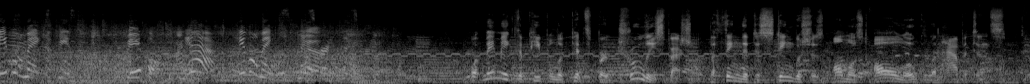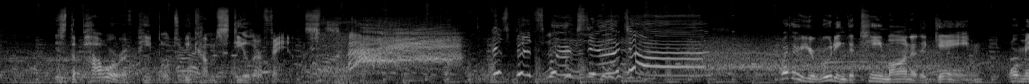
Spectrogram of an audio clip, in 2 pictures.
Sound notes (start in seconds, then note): 13.9 growling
